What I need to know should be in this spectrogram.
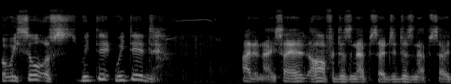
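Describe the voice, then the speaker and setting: With an English accent, a man speaks at a very fast pace. His fairly high voice has a bright, sharp tone. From England, Peterborough. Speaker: podcast co-host, guest. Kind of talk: casual chat.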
